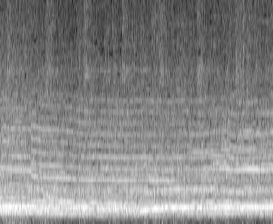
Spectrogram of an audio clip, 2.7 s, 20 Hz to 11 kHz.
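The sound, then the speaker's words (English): A crowd of more than 400 people cheers at the launch of a new low-power FM community radio station in Florence, Massachusetts. The roar is dense and loud, with shouts and whoops holding steady throughout. “That's the sound of more than 400 people flipping the switch on a new low-power FM radio station last month in Florence, Massachusetts.”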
